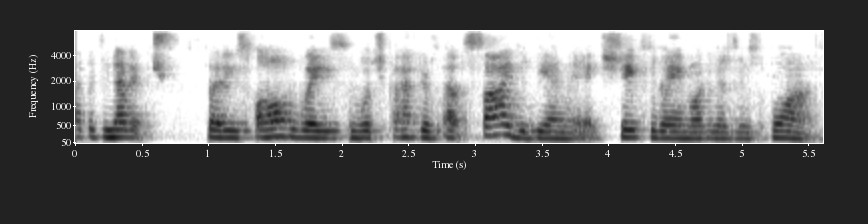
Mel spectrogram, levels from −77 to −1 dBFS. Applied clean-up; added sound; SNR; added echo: neural mask model DeepFilterNet 3.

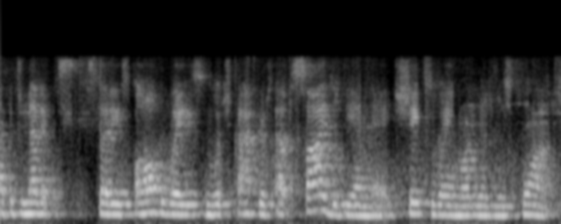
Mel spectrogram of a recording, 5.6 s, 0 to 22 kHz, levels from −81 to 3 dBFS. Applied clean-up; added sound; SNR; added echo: neural separator model SepFormer DNS4.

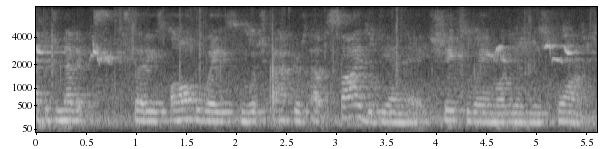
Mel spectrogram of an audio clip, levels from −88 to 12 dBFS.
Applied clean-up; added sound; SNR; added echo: none; Bird vocalization, bird call, bird song; 6 dB; reverberation time 0.7 s.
